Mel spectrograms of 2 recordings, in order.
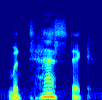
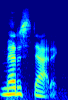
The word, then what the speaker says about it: metastatic: to look at it metastic breast cancer metastatic very close very close you know and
